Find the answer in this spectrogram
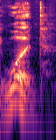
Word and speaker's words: would: What do you remember about the auxiliary would? Recuerden, la L no se pronuncia.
